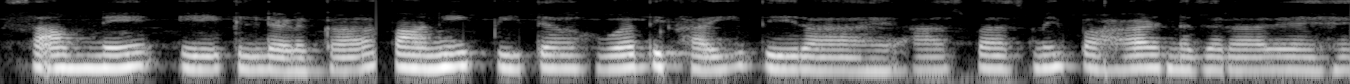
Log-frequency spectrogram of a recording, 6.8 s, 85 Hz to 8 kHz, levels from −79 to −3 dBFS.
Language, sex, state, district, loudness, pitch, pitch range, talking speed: Hindi, female, Bihar, Lakhisarai, -17 LUFS, 200 Hz, 185-205 Hz, 150 wpm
